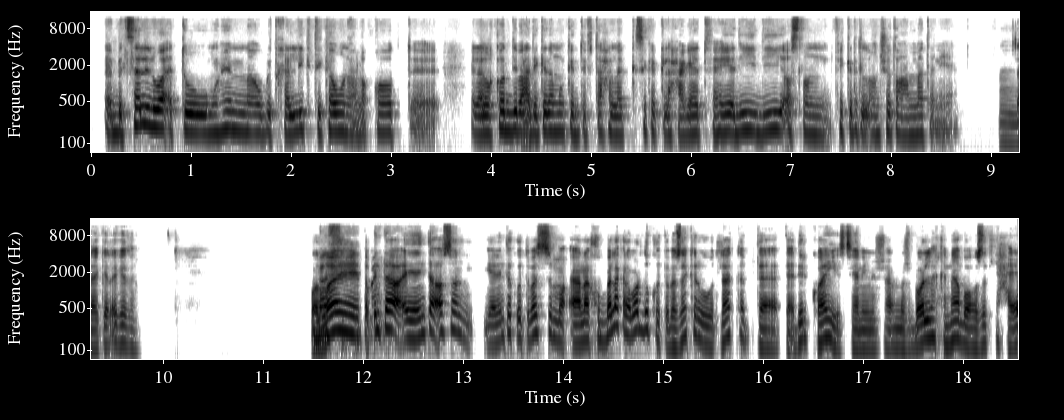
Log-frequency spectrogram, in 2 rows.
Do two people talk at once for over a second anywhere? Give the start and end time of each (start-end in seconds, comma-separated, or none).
none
